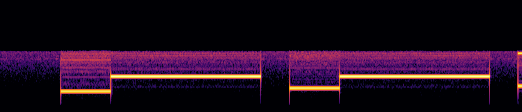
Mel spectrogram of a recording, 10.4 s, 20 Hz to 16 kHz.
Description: Two-tone page, heard as a one-second tone, then a three-second tone, about 710 then 1220 Hz, about 810 then 1220 Hz. It is heard from 1.2 to 9.8 s.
